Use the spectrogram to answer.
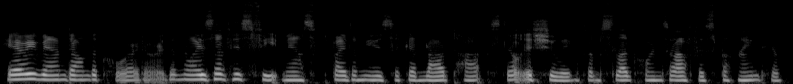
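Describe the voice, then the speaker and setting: A woman reading a novel aloud in steady audiobook narration. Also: medium pitch, measured pace, vocal fry, few pauses, no echo. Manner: steady storytelling. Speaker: audiobook reader.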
